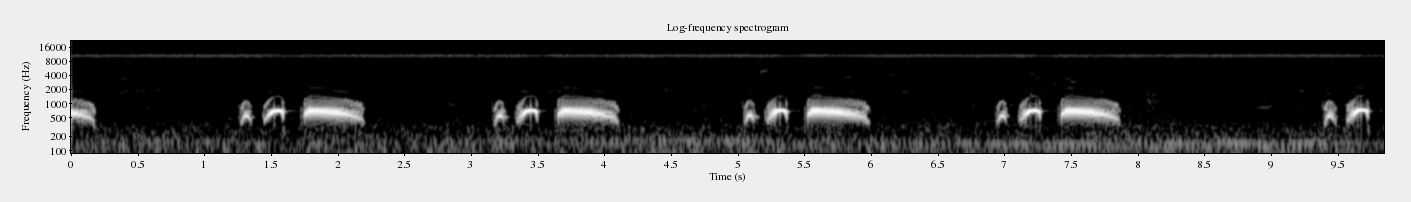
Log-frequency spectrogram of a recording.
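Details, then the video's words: Spotted dove cooing used to prompt other doves to sing: phrases of two brief clipped notes and a longer descending coo, repeated about every two seconds, over a quiet background with a thin constant high whine. "Tiếng cu gáy Đủ Bài ( Chiêu-Thúc-Gù ) kích bổi nhanh gáy"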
